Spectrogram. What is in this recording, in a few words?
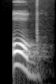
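"об", Komi, female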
